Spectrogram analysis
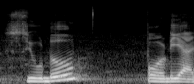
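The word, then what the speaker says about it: pseudopodia: यहाँ मैं लिखता हूँ स्यूडोपोडिया, ठीक ना। ये पी साइलेंट होता है, ध्यान रखना इस चीज़ को।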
